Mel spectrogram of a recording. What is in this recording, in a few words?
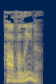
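"javelina", British English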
